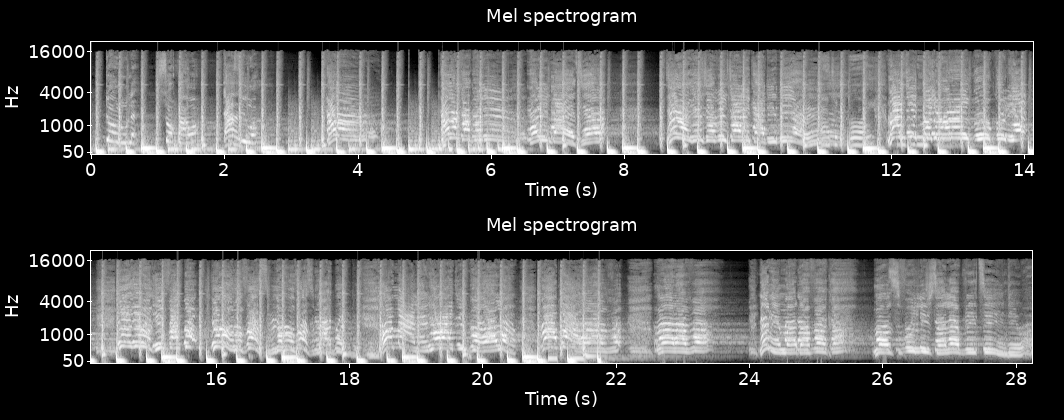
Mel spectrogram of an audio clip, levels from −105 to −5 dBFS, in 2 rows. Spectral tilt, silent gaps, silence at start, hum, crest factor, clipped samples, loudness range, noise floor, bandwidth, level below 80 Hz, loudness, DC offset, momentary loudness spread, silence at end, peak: -5 dB/octave; none; 0 s; none; 10 dB; under 0.1%; 5 LU; -35 dBFS; 17 kHz; -14 dBFS; -10 LUFS; under 0.1%; 6 LU; 0 s; 0 dBFS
